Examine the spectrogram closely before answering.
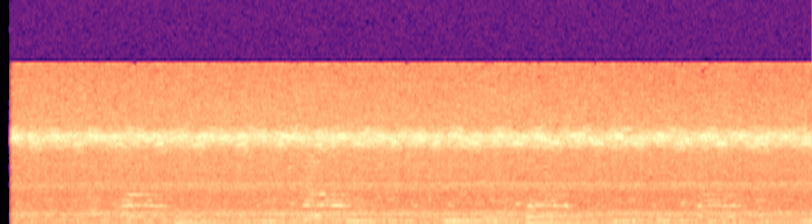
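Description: Steady, dense buzzing of a honey bee swarm clustering on a tree after leaving its hive, with faint musical notes underneath.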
